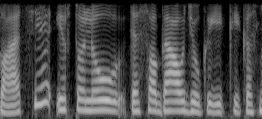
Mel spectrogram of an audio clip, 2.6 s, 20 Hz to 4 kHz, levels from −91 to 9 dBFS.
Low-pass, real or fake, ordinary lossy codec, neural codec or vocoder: 3.6 kHz; fake; AAC, 32 kbps; codec, 44.1 kHz, 7.8 kbps, Pupu-Codec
